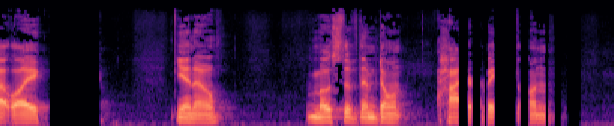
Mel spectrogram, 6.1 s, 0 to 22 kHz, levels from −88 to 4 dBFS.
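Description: Digital broadcast dropout mutes the speech from 0.49 to 1.02 s with an 8 ms fade, then after "most of them don't" punches scattered holes from 4.58 to 5.82 s, longest 0.22 s, as corrupted frames were discarded. Spectrogram and waveform show sharp-edged blank gaps.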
